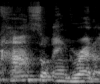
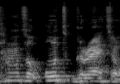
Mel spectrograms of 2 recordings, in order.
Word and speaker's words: Hansel und Gretel: It wasn't Hansel and Gretel. It was Hansel und Gretel.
